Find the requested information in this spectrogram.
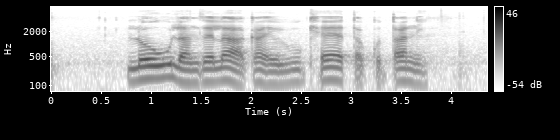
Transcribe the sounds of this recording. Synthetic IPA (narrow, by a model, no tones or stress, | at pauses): lowuland͡zɛlakʼaɦilukʰɛtʼa̰kʼɔtʼani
